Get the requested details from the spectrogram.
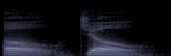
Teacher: the D and the U are still making that blended kind of Jill sound, followed by a dark L. Oh, Joel. In the British accent.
